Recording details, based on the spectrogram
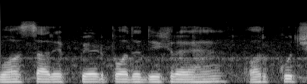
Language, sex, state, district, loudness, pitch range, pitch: Hindi, male, Uttar Pradesh, Ghazipur, -15 LUFS, 115-120 Hz, 120 Hz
